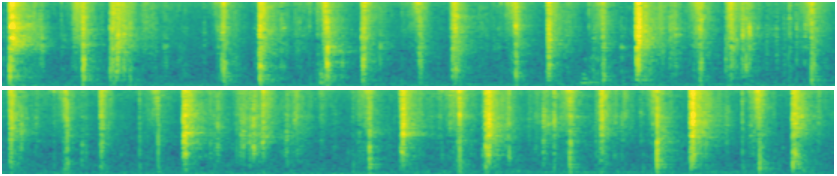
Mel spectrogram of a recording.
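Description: Tarot cards are shuffled in a long run of many quick, crisp riffling and snapping bursts at an uneven pace, fairly soft throughout.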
